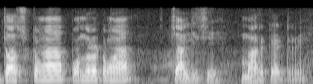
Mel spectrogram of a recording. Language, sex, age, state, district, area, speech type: Odia, male, 60+, Odisha, Bargarh, urban, spontaneous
